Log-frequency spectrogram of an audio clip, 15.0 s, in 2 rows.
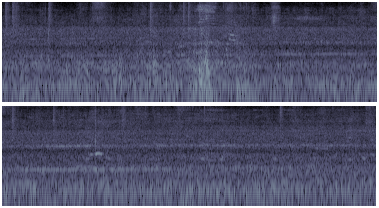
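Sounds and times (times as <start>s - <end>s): train wheels rumbling on track: 0.0s - 14.9s.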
